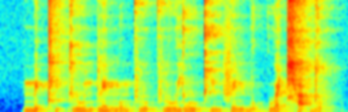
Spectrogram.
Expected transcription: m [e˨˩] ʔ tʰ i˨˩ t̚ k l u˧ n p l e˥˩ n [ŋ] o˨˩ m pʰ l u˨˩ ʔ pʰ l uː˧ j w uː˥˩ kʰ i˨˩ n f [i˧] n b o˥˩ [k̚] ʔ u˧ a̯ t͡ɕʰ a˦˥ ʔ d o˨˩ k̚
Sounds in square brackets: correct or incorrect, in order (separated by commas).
incorrect, correct, incorrect, correct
